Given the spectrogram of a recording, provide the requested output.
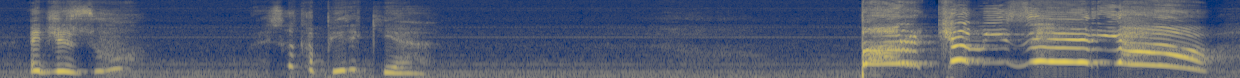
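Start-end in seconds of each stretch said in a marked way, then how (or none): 0.5-2.1 breathy puzzled whisper under the breath; voiceless whisper, puzzling over a card. Real, not acted. 4.3-6.1 slow, high, loud yell of disbelief; real thrilled shriek, high and stretched; excited shout. Real, not acted. Pulls a great card.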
